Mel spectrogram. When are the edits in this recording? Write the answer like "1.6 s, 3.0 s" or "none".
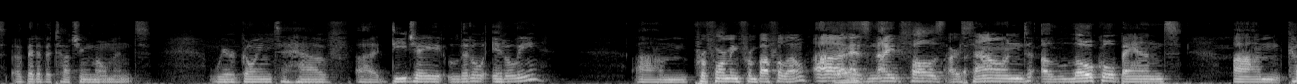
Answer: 8.1 s, 9.4 s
